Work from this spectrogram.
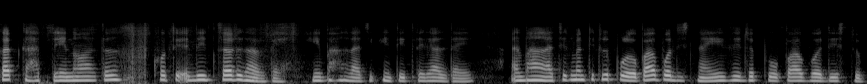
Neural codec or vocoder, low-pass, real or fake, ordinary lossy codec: codec, 16 kHz, about 1 kbps, DyCAST, with the encoder's durations; 7.2 kHz; fake; none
